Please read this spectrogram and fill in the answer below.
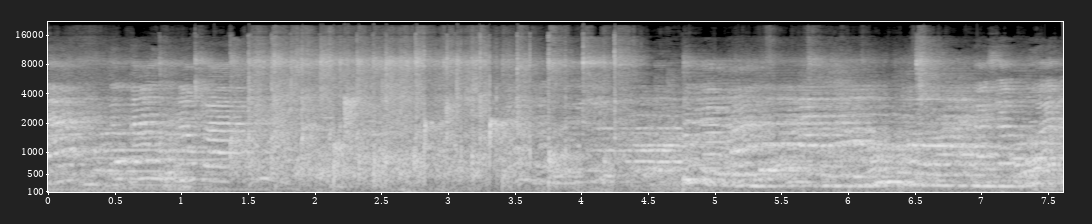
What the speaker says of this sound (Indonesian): Tepuk tangan kenapa?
